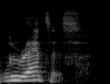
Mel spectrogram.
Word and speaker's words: Lurantis: And it's Lurantis.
